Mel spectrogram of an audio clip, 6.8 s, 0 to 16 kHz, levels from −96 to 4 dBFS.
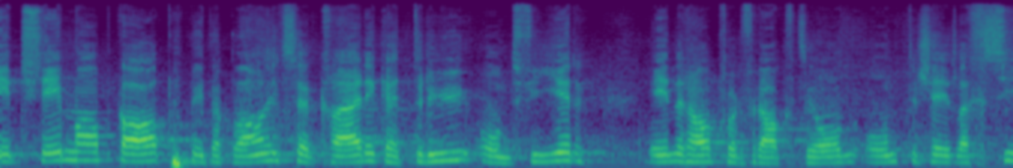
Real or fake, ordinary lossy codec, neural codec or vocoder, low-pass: fake; none; codec, 44.1 kHz, 7.8 kbps, Pupu-Codec; 14.4 kHz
